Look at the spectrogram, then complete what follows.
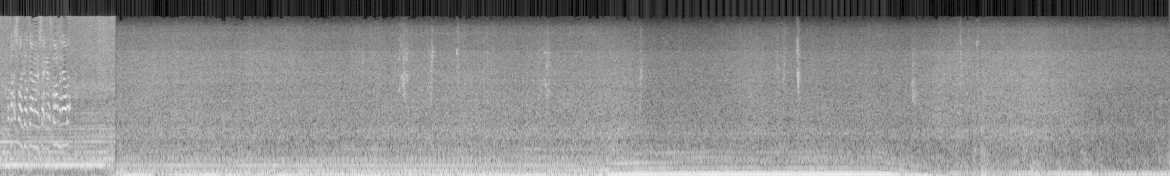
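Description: Mercury outboard motor driving the boat under way, running steadily. Its note rises about six seconds in and falls back about three seconds later.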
